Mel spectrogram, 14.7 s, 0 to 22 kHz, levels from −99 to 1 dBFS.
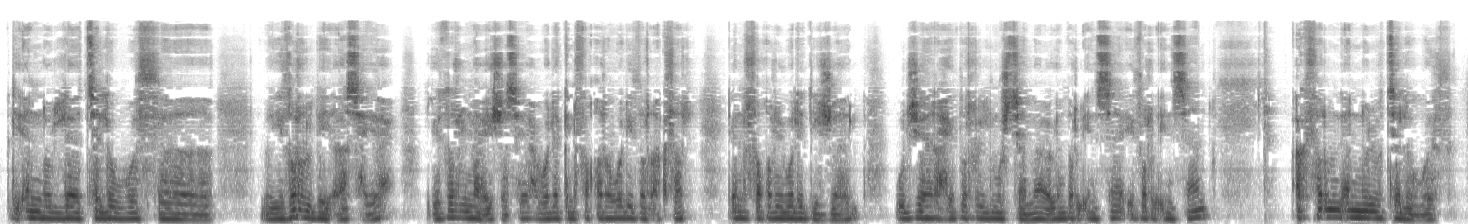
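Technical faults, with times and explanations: Throughout, HE-AAC compression: the sibilants sound gritty and lispy and the treble is synthetic, likely from HE-AAC at a very low bitrate, around 20 kbps, rebuilding the highs from copied lower bands. A spectrogram shows repeated, blocky upper-band patterns ending sharply near 14.9 kHz.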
